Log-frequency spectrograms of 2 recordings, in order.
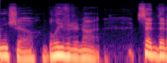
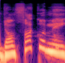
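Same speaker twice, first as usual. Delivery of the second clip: put-on New York accent; 5 semitones higher than usual. Showing how to put on the accent: put-on New York accent. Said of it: "I can put my New York on".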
